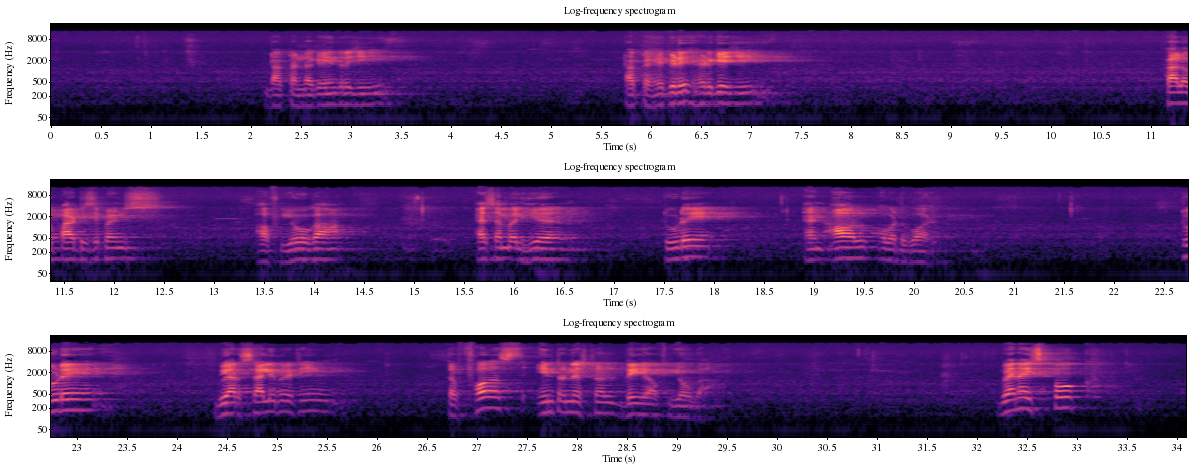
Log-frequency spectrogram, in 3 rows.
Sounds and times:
Narration, monologue: 0.0 - 34.0
Male speech, man speaking: 2.2 - 3.6, 5.8 - 7.4, 11.2 - 12.6, 13.5 - 14.6, 15.7 - 16.8, 17.6 - 18.3, 19.0 - 20.4, 22.8 - 23.5, 24.4 - 25.8, 26.8 - 29.5, 32.3 - 33.4.

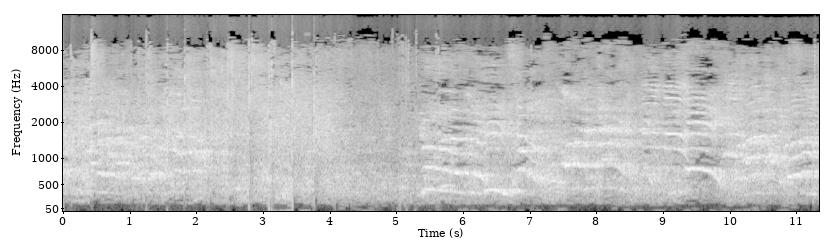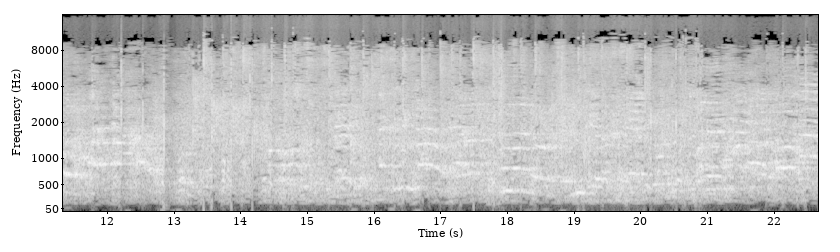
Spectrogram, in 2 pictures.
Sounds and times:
Speech: 4.9 - 13.4, 14.3 - 22.6.

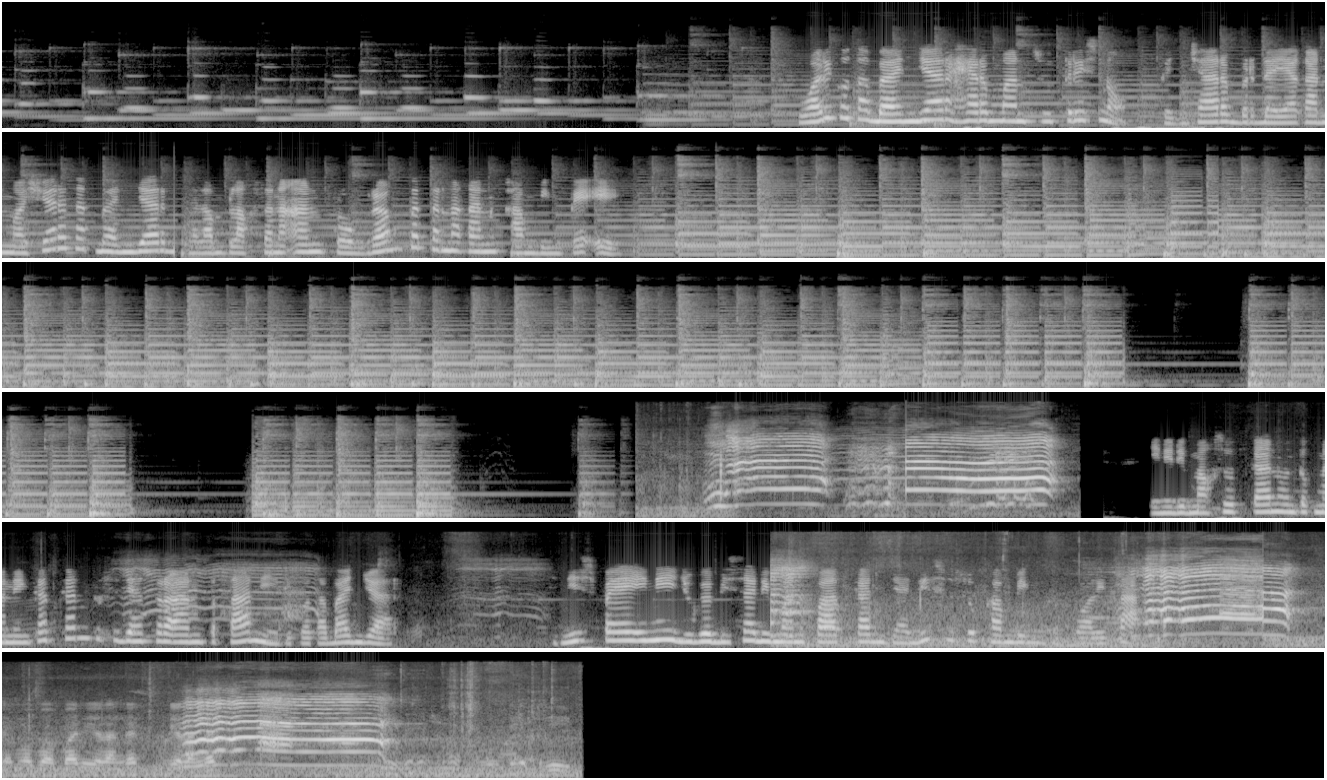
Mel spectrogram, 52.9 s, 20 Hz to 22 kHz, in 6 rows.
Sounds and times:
Music: 0.0 - 30.7
Goat: 31.2 - 33.6, 36.0 - 37.4, 40.4 - 40.8, 42.7 - 44.0, 45.3 - 46.8.

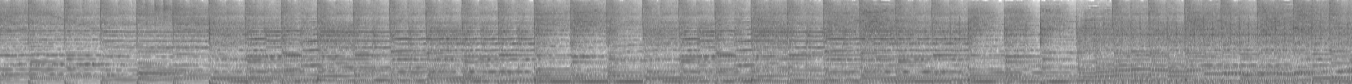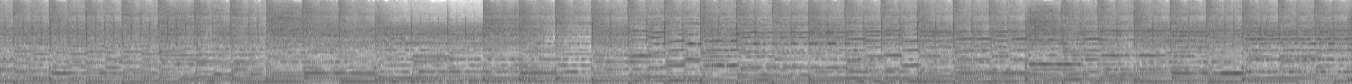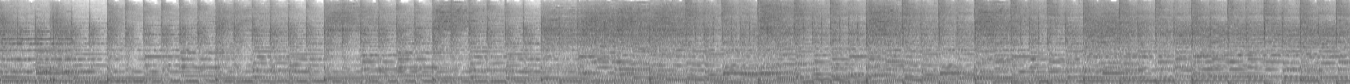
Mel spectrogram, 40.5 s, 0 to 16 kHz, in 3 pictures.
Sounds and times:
Violin, fiddle: 0.0 - 18.1, 18.7 - 28.6.

